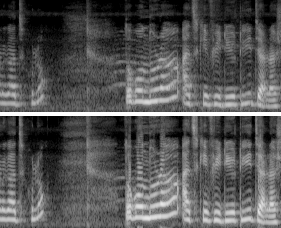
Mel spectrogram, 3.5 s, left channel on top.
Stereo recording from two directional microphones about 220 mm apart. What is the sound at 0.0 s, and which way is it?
Speech, 35° right (ahead or behind).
